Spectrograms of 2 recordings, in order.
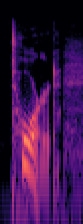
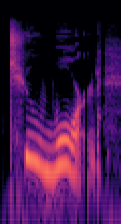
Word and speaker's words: toward: In American English, most people pronounce this as one syllable, toward. It's almost like the first O doesn't exist. It sounds like twa at the beginning. toward Some people pronounce it as toward, which is more common in British English.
